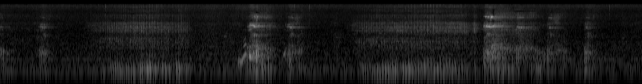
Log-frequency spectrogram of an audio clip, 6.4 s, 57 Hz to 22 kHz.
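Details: Sleeper snoring: soft, wheezy, whistling snores with snorting intakes, irregular, about 25 a minute; snoring.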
